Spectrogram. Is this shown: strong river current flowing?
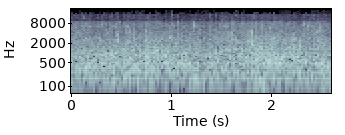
yes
